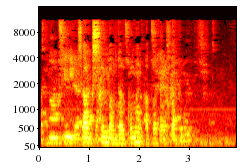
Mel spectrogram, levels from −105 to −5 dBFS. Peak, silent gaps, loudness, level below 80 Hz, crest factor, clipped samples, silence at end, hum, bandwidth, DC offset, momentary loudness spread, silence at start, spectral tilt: -2 dBFS; none; -21 LUFS; -46 dBFS; 22 dB; under 0.1%; 0.15 s; none; 11.5 kHz; under 0.1%; 18 LU; 0.05 s; -4 dB/octave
